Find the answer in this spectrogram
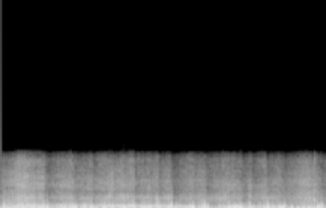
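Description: Wind buffeting a compact digital camera's microphone, a loud, dense rumble over ocean surf. A single held tone sounds over it for about two seconds in the first half.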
